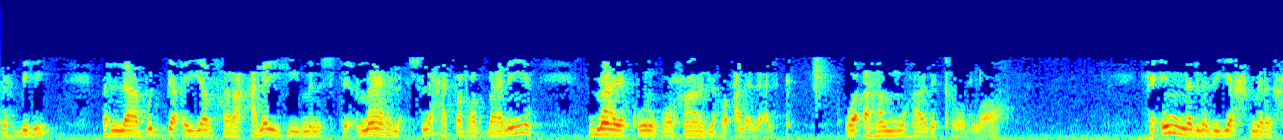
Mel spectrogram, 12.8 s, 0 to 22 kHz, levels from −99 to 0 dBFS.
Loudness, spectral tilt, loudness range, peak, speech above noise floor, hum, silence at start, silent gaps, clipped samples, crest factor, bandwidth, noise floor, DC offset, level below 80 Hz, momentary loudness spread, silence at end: -27 LUFS; -11 dB/octave; 5 LU; -6 dBFS; 25 dB; none; 0 s; none; under 0.1%; 20 dB; 4.2 kHz; -51 dBFS; under 0.1%; -52 dBFS; 14 LU; 0 s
